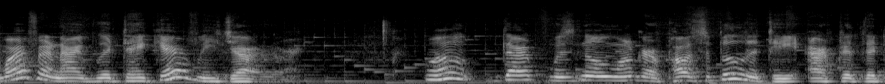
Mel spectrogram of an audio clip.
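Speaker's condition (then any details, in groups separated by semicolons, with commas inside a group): Traumatic brain injury; very debilitating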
